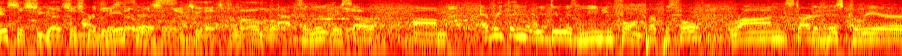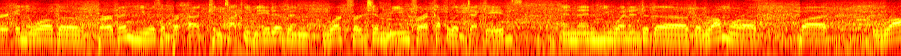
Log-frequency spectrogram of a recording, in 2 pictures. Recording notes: Join us for this very special LIVE edition of The Connected By Water Podcast. We were able to sit down at the after party of the world's greatest billfish tournament, the Jimmy Johnson Quest for the Ring! Filmed and recorded at the Seminole Hard Rock Hotel and Casino's beautiful and famous new guitar hotel.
